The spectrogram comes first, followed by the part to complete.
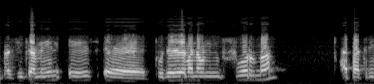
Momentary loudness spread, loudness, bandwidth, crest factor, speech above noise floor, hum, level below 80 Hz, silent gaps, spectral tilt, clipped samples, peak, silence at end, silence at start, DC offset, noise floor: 10 LU; -15 LUFS; 12.5 kHz; 16 dB; 32 dB; none; -72 dBFS; none; -1 dB/octave; under 0.1%; 0 dBFS; 0 s; 0.05 s; under 0.1%; -48 dBFS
